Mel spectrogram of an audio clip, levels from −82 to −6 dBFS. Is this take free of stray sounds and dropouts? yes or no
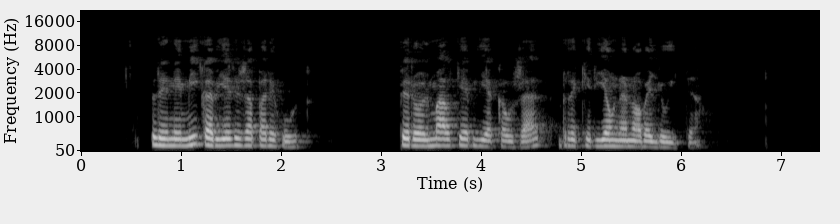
yes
